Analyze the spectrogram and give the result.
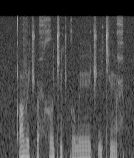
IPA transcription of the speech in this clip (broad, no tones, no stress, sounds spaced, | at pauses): qʼ ə v e t͡ʃʼ ʉ ħ x ɤ cʰ ə̃ t͡ʃ k ɤ w eː t͡ʃʼ ĩ cʰ ẽ ħ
